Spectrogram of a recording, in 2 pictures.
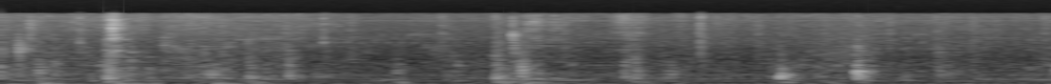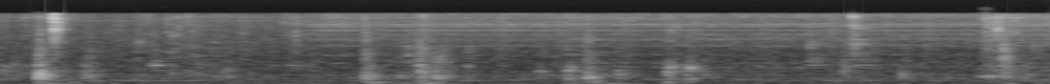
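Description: A pressure lantern is pumped with quick squeaky strokes.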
